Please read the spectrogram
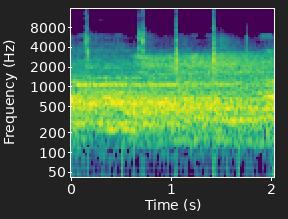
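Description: Echoing hubbub of an indoor athletics hall, with a steady murmur of voices and about five sharp clicks scattered through it.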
